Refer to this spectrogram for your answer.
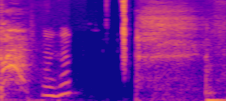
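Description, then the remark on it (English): Someone clears their throat in a short, rough burst after a brief pause, preceded by a few murmured vocal sounds. “So, excuse me, I'm going to clear my throat.”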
